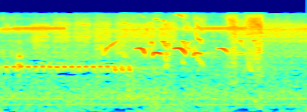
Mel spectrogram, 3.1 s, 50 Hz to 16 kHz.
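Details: At Pete's Pond, Botswana, on 10/9/07, white-fronted bee-eaters give a burst of clear, curved, squeaky chirps in the second half. A pulsing insect trill stops after about one second, and a high insect hiss continues.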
